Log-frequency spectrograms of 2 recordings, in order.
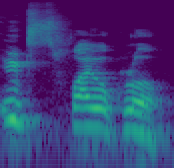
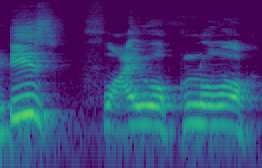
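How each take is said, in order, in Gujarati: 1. તે એક ટૂંકા શબ્દમાં જોડાઈ જાય છે. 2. તે બે અલગ શબ્દ તરીકે બોલાય છે.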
